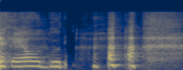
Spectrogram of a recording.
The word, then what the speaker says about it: Raquel Dutra: I want everyone to know how to correctly pronounce it. Okay, so this is my take. Yeah. Raquel Dutra.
